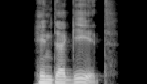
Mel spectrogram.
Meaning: inflection of hintergehen: 1. third-person singular present 2. second-person plural present 3. plural imperative
- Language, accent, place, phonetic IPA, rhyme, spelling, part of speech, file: German, Germany, Berlin, [hɪntɐˈɡeːt], -eːt, hintergeht, verb, De-hintergeht.ogg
